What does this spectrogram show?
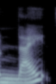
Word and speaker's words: night: Kind of like the ch in the German name Bach. So, night sounded way more like knisht.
